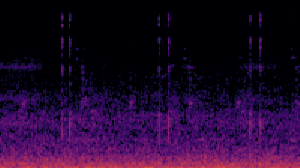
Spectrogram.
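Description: A few faint clicks of a computer mouse button, spaced irregularly, as objects are shift-selected one at a time, over a low steady hiss.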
